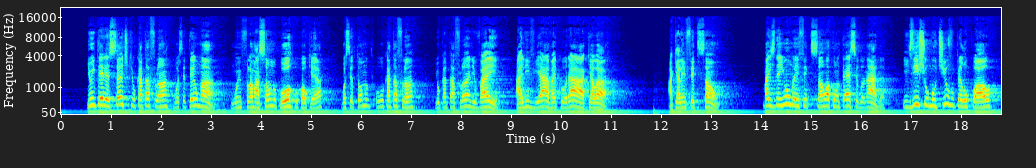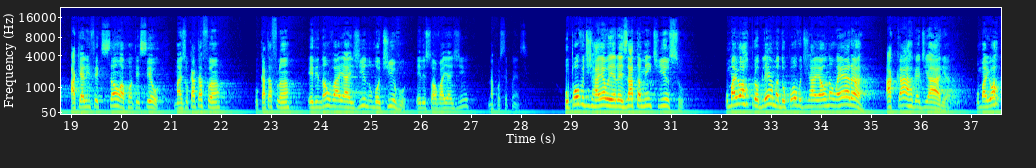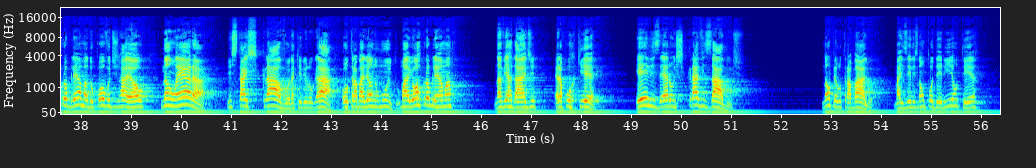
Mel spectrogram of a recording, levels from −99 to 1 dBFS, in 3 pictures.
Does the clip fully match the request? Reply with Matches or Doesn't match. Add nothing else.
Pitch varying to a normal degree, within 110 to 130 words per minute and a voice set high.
Matches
